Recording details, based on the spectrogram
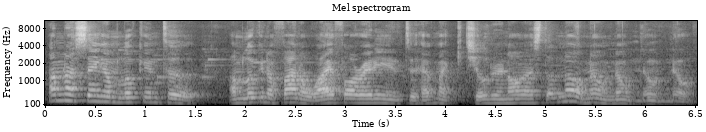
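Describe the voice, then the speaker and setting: A man's voice: on the high side, a little fast, a bit bright, reverberant, a little hiss or hum, poor audio. A man in his twenties hosting a solo podcast in a casual, rambling way, repeating words and restarting his sentences. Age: 20s. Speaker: podcast host.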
